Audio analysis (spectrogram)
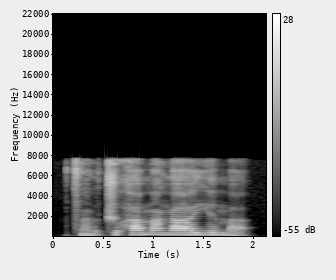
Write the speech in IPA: t͡s ã˨ r t͡ʃ ʊ˦ h a˦ m ã˦ ŋ aː˦ j e˦ m a˨

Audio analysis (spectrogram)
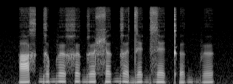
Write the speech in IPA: a˩˥ x ɡ ɘ˧˥ b ø˥˧ x ø˥˧ ɡ ʏ˥˧ ɬ ɘ˧˥ ɡ ɘ˥˩ d e˥˧ ɡ z e˧˩ kʼ ɘ˩˥ ɡ b ʏ˧˥

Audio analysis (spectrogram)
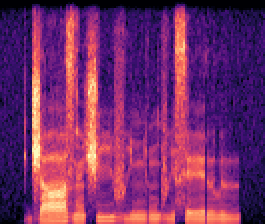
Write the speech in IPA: d͡ʒ aː˨˦ z ɛ̃˨ ʃ iː˦ v i˨ ɲ ə˧ ŋ v i˨ s eː˧ ɾ ɨ˧ l ɨ˧

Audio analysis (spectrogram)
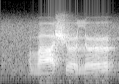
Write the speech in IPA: β a ʃ œ l œ

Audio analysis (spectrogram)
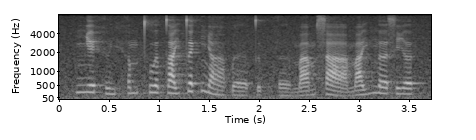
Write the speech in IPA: ɲ e˧ h ɨ̤˨˩ j h ə˧ m t̪ʰ u˧ ə̯ t̪ a˨˦ j t̪ ɛ˦˥ k̚ ɲ a̤ː˨˩ ɓ ə̤ː˨˩ t̪ ɨ˨˩ p̚ h ə̤ː˨˩ m a˨˦ m s aː˧˩ m a˨˦ j ŋ əː˧ s i˧ ə̯

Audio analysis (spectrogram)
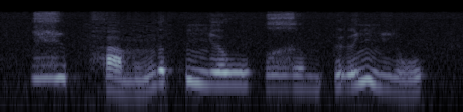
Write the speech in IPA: ɣ i˦˥ p̚ h a˧˩ m ŋ ə˦˥ t̚ ɲ ə˧ w | ɣ ə̤˨˩ m ʔ ɨ̰˧˥ ə̯ ɲ i˧˩˨ w

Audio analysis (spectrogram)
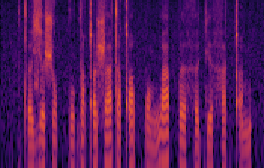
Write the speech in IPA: tʼ ɜ˨˩˦ ʑ ɜ˨˥ ʃ ɔ˧˩ kː o˨˩˦ ɡ a˧ qʼ ə˧˥˧ ʂ a˧˥˧ t ə˧˩ qʼ ɔ˧ pː ɔ˨˩˦ m w a˧˥˧ pː ɜ˥˩ h ɜ˧˥˧ kʲ ɜ˧˥˧ h a˧ ɡ qʼ ə˨˥ m

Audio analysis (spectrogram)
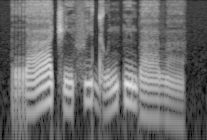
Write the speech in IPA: r aː˨˦ t͡ʃ ĩ˨ f i˦ d u˨˦ n p ĩ˦ b aː˨ β ã˨

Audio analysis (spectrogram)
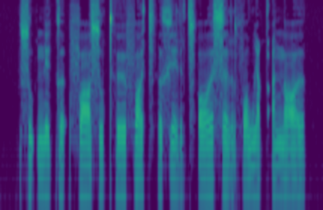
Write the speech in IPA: s u ʔ n e k ə ʔ f ɒ s u t̪ʰ ø f ɒ ə̯ t͡sʼ ə x e r t͡sʼ ɔ ə̯ s ə r f ɔ w i qʼ ə n ɒ ə̯

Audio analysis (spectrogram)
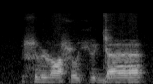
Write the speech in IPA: ɬ ɯ ɭ ɑ ɬ o ç ø ɟ æ

